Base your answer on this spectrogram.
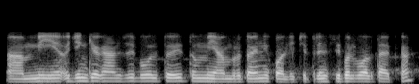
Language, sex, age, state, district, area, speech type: Marathi, male, 18-30, Maharashtra, Ahmednagar, urban, conversation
